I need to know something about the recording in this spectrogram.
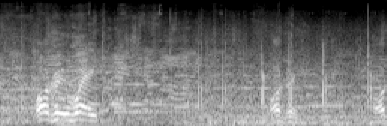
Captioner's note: reporters clamoring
